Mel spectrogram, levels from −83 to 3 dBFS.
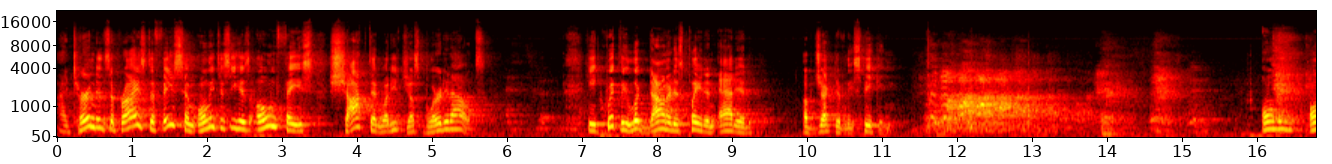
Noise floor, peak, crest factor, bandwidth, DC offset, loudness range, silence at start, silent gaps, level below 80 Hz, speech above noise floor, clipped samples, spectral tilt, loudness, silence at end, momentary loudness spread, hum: -54 dBFS; -6 dBFS; 20 dB; 16.5 kHz; under 0.1%; 8 LU; 0.05 s; none; -58 dBFS; 30 dB; under 0.1%; -4 dB/octave; -25 LUFS; 0 s; 19 LU; none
